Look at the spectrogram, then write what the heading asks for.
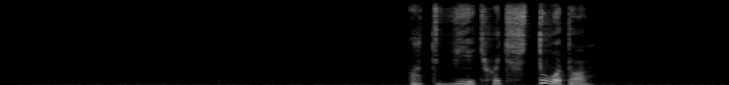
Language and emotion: Russian, angry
